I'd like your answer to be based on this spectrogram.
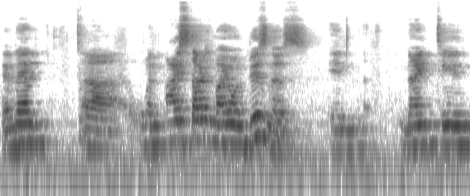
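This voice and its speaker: A man's fairly high voice with a Greek accent, amid audible room echo and noticeable background noise. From Greece. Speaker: business owner. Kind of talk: guest lecture. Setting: university classroom.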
